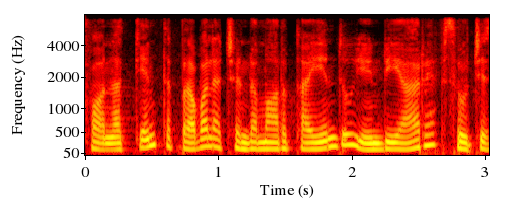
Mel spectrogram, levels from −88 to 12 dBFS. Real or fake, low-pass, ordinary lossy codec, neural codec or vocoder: fake; 7.2 kHz; none; codec, 16 kHz, 1 kbps, X-Codec, HuBERT features, trained on LibriSpeech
